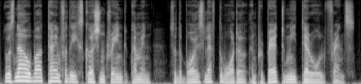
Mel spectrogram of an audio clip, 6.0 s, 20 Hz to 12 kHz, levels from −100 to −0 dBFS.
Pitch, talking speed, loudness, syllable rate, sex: 115 Hz, 250 wpm, -18 LUFS, 5.6 syllables/s, male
